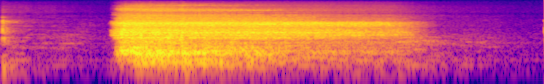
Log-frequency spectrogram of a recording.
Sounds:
Sniff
